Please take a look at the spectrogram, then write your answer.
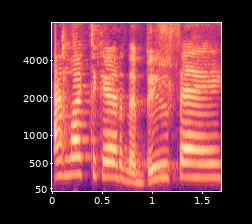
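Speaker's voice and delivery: trying-hard put-on high Southern woman's accent. Debating how to say a word, the speaker tries a southern woman accent. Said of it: "I'm trying with my southern accent".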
